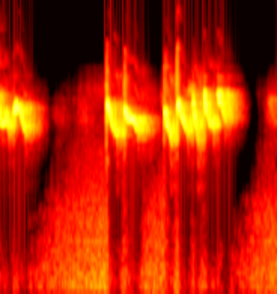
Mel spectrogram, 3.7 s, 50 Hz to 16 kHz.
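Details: On 31 December 2021 a male white-eye in form training sings a sustained high warbling twitter broken by sharp upward flicks, in two main bursts with a brief soft gap; faint low noise behind.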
